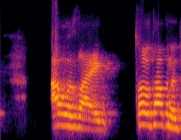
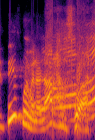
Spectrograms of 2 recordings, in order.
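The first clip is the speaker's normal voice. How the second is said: laughing; 12 semitones higher, faster than usual. Retold or imitated. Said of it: "I was like".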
